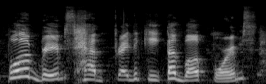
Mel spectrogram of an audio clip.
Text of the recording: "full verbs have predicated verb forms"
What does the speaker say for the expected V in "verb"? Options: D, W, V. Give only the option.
W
